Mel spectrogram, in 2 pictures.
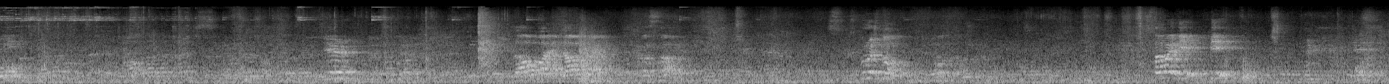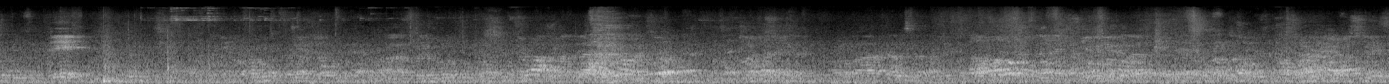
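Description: A crowd shouts and cheers loudly in an echoing room.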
